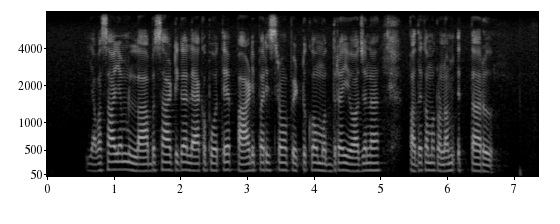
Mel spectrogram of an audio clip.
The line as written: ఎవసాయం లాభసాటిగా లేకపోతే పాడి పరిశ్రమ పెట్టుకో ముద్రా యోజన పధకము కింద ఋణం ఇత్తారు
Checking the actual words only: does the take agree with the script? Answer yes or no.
no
